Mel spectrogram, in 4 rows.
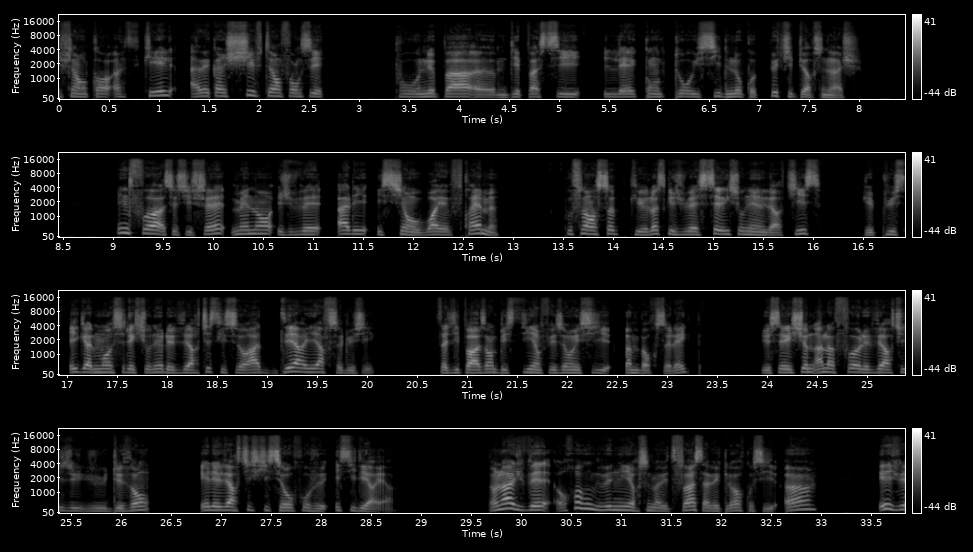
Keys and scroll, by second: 12.2 z, 22.7 b, 30.5 KP_1.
